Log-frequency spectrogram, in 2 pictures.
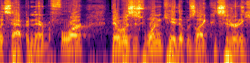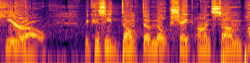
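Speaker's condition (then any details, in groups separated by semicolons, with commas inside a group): No condition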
